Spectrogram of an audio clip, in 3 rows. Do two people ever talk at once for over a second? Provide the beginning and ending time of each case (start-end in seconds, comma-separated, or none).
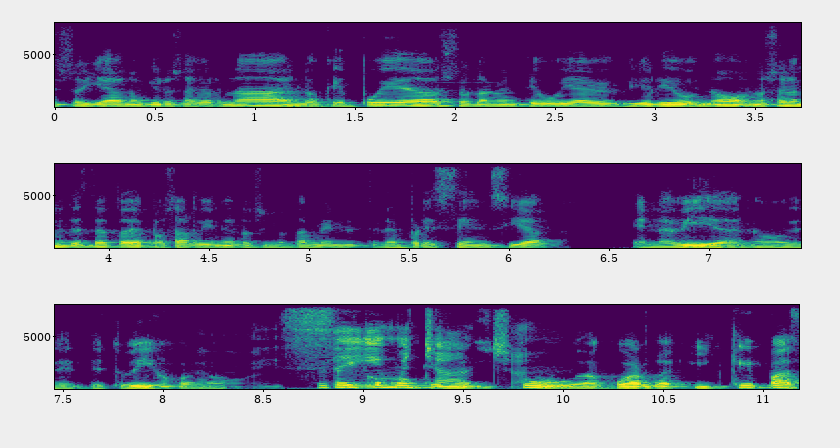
8.2-9.8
